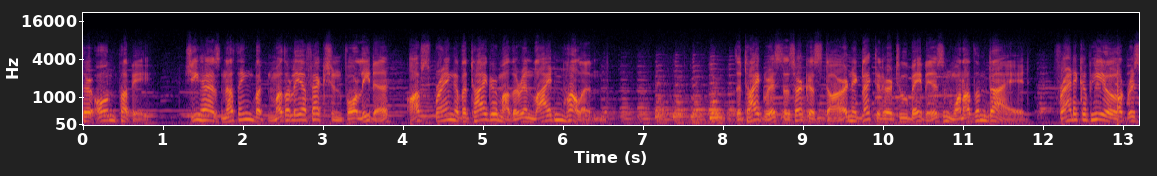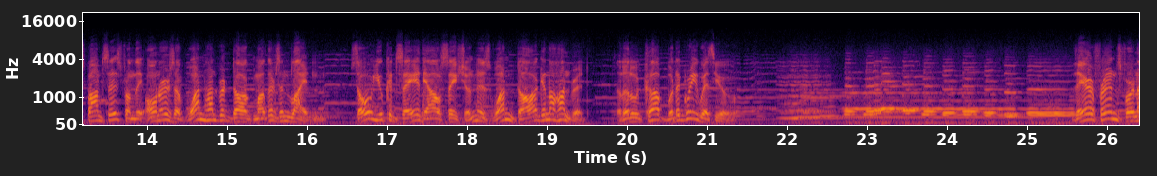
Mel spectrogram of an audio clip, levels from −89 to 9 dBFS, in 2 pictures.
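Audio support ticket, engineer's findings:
Damaged data in a compressed stream, 12.91–12.94 s: short burst, about 30 ms. Corrupted bytes in the encoded file; the decoder misreads the frame and resyncs at the next header. Same signature at 17.43–17.46 s. It differs from a buffer underrun, which leaves a clean gap of silence or a repeated fragment, and from a plain click.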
